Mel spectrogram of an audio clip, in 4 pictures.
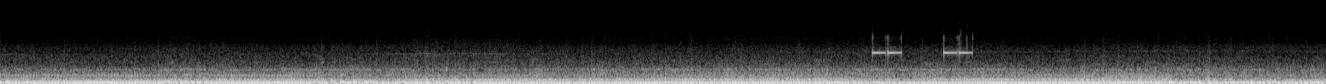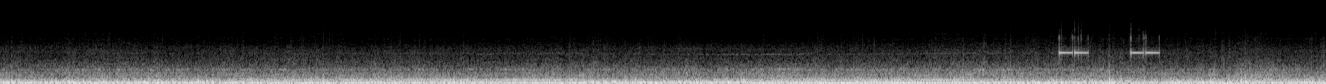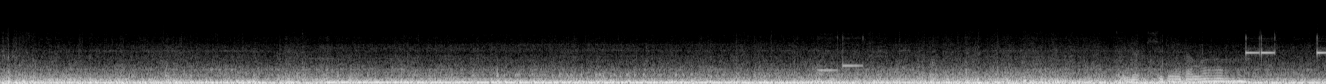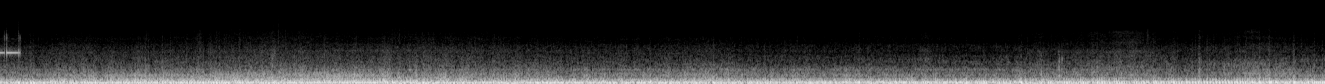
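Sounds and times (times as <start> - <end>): heavy low rumble: 0.0 - 53.0
short high beeps: 8.7 - 9.8, 23.9 - 24.9, 34.7 - 35.2, 38.9 - 40.0.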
